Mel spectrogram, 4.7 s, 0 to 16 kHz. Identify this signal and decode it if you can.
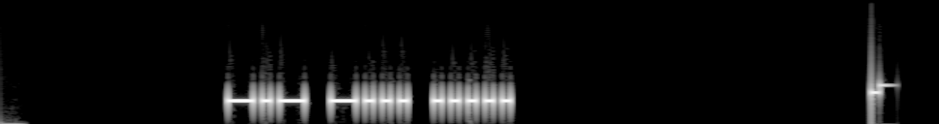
Morse code, heard as a keyed tone, about 27 wpm, 700 Hz. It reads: KB5
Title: USA Call Sign Prefixes - Repeated 2x - 28wpm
